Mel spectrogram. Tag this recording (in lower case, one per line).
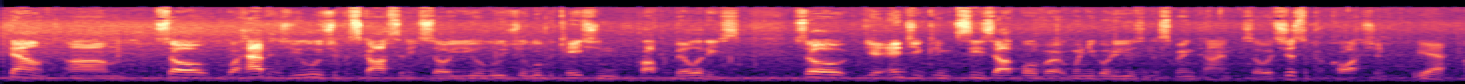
speech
